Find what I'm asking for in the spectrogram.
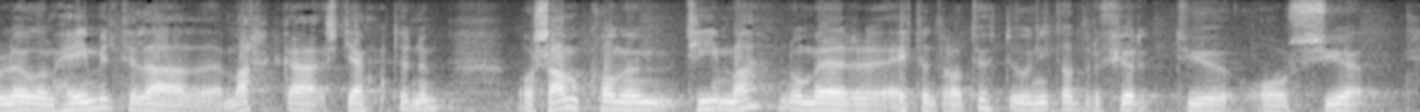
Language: Icelandic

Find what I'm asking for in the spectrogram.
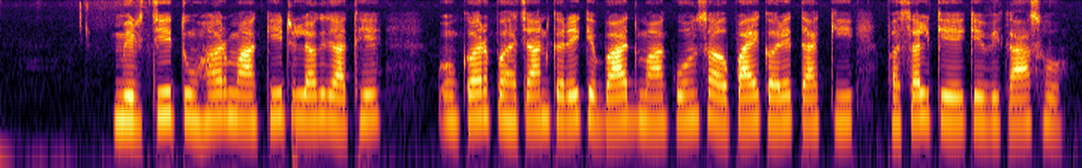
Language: Chhattisgarhi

